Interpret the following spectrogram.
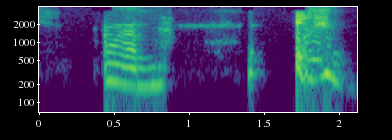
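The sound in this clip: Coughing after swallowing something the wrong way: a few harsh coughs and throat-clearing bursts with short quiet gaps between them, loud and alone.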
